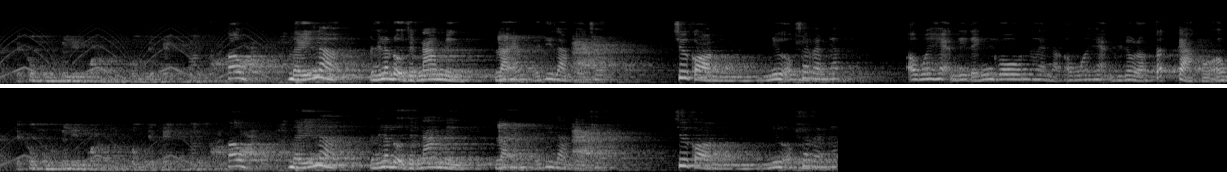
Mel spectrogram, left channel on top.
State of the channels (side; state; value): right; drops out; at 8.4 s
